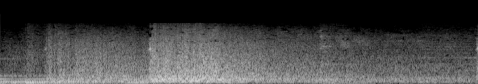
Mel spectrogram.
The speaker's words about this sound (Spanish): Comenzó el cañoneo.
